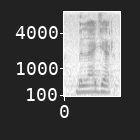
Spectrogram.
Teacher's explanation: Namun karena ada dua bunyi R, maka R yang pertama diperbedakan atau disimilasikan menjadi L, sehingga menjadi kata belajar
